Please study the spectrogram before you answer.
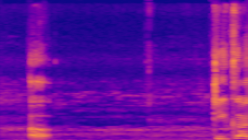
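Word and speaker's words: attack: ए का क्या होगा? अ। टी का क्या होगा? ट। कोई भी लेटर अगर दो बार आ जाता है उसकी एक ही सिंगल साउंड होती है।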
